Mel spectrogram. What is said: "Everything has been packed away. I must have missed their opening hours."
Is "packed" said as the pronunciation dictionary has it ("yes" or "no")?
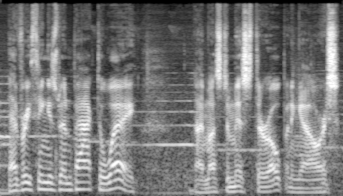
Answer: yes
